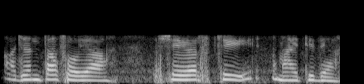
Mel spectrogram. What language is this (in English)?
Marathi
